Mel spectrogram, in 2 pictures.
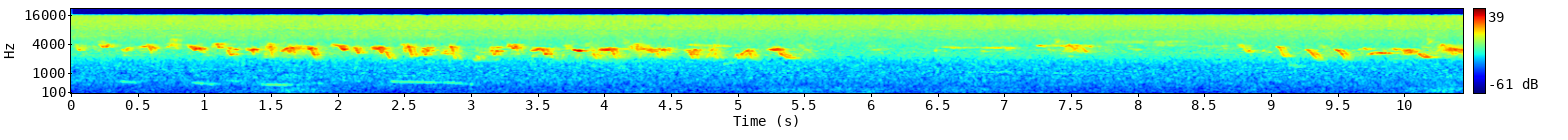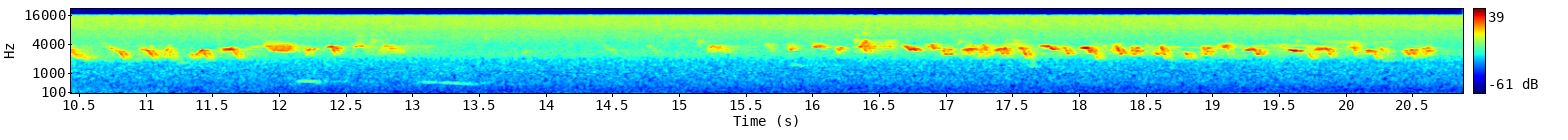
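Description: Songbird singing in three long bouts of rapid chattering chirps, each about four to five seconds long, with pauses of a few seconds between.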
